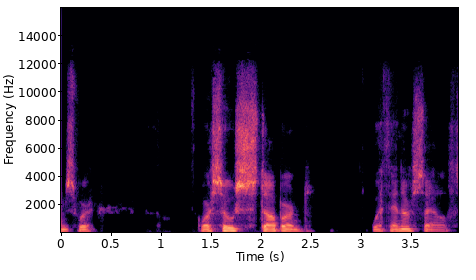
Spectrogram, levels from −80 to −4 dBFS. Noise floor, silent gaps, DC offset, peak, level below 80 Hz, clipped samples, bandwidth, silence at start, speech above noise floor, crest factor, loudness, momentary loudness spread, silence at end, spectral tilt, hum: -66 dBFS; none; under 0.1%; -4 dBFS; -48 dBFS; under 0.1%; 12.5 kHz; 0 s; 44 dB; 20 dB; -21 LUFS; 15 LU; 0 s; -4 dB/octave; none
